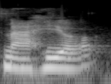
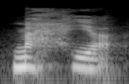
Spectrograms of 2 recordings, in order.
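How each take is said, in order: First: The h is a soft, plain breathy sound. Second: The h is a harsh sound from the throat. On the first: This is how the name sounds in Persian. "in Persian, but it's mahya" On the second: This is how the name sounds in Arabic. "My name in Arabic is mahya"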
